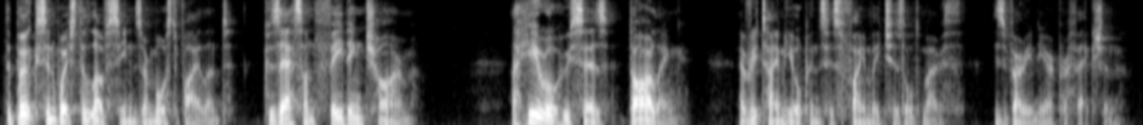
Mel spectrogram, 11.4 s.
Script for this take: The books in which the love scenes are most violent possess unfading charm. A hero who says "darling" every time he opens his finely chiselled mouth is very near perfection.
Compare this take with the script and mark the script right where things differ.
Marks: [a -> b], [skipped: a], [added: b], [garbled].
The books in which the love scenes are most violent possess unfading charm. A hero who says "darling" every time he opens his finely chiselled mouth is very near perfection.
